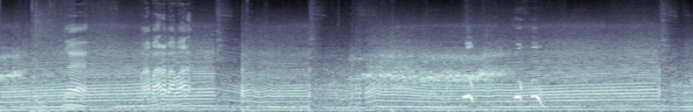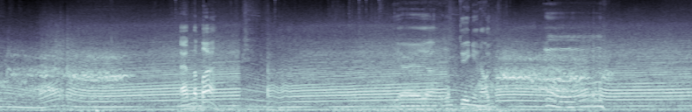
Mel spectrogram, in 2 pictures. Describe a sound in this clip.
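Tyres screech as a car drifts around corners.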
